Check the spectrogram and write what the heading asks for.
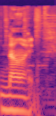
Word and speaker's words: KNIME: Now, Nime, it's spelled K-N-I-M-E, but it's pronounced Nime.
